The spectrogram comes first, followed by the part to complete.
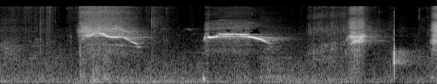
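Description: A person whistling twice, high and shrill, each whistle held and then falling in pitch, to call flying pigeons down onto their perch. A short hiss follows near the end.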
